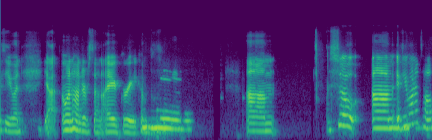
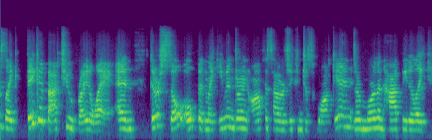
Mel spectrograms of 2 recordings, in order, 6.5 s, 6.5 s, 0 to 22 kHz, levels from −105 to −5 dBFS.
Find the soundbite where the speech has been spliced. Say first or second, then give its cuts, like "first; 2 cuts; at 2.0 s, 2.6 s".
second; 1 cut; at 5.3 s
